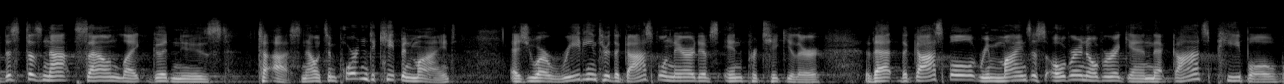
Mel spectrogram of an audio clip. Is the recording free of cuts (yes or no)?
yes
